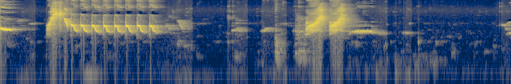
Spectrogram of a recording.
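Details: Sooty-headed bulbul delivering loud, harsh song: a rapid pulsed trill of about one and a half seconds, then short whistles and a loud rasping double burst ending in a falling whistle.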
